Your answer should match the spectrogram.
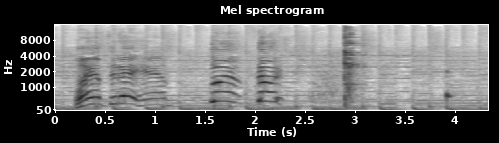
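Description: Plastic lid pulled off a tub of fresh dog food, with a single sharp click about three seconds in, over background music with short rising-and-falling vocal cries.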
